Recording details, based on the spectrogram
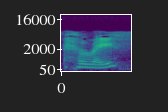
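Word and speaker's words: hiraeth: so many consonants um it's herath is i think how it's pronounced and it's a word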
